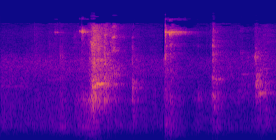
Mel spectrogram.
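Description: Pet dog making several short sounds in quick succession, starting just under a second in.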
